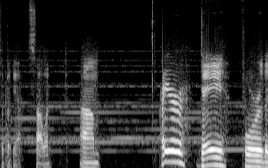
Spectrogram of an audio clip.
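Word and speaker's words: Samhain: Just how you're supposed to say that by the way, not Sam Hayne, which is how people usually pronounce it. It doesn't really matter how you pronounce it, but yeah. Sawin.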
